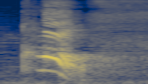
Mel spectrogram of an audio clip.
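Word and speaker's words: cough: সি ও ইউ জি এইচ বাট তুমি উচ্চারণ করবে কিভাবে প্রোনাউন্স করবে এভাবে কফ কাশি কাশি এর ইংরেজি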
